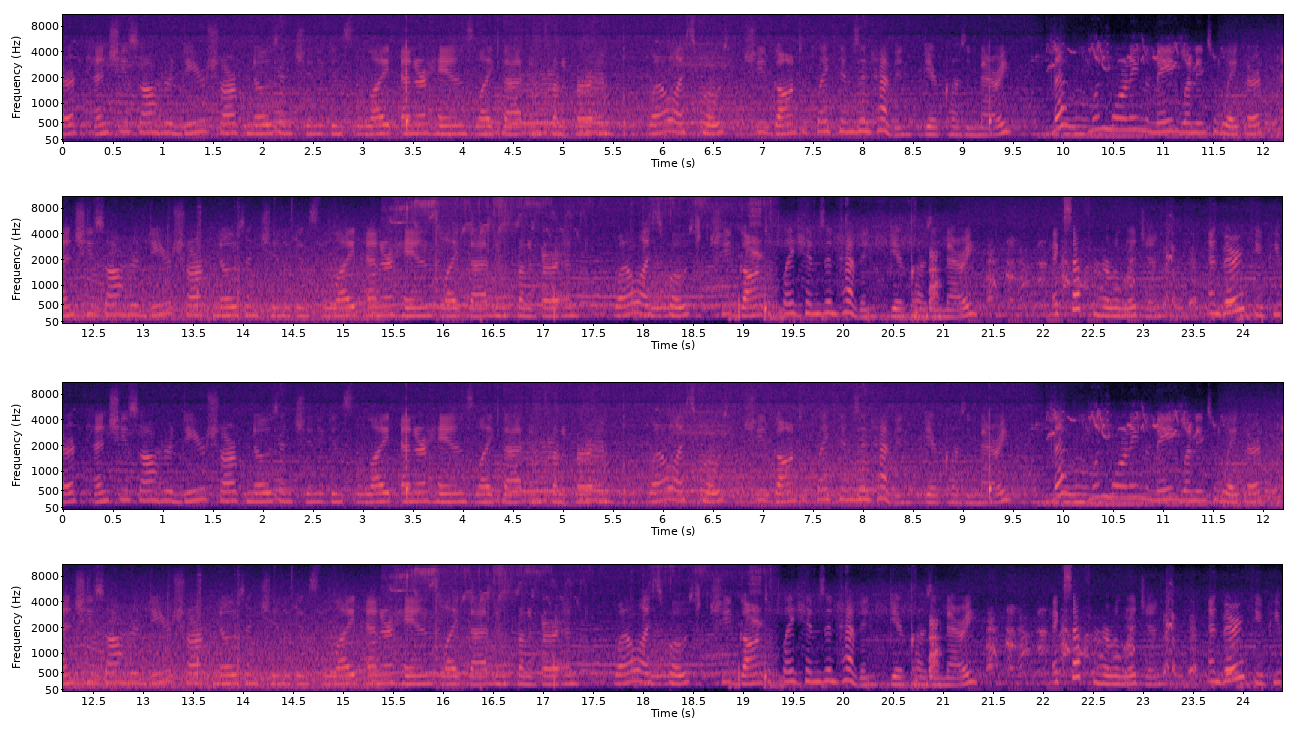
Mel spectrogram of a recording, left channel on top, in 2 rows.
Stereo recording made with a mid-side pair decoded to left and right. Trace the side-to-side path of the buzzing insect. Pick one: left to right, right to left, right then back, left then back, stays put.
right then back.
